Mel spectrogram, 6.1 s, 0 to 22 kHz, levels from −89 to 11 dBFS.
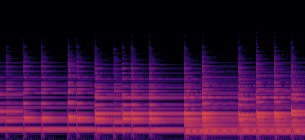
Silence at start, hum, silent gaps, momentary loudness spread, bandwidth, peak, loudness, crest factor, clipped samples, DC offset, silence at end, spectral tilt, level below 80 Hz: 0 s; none; none; 6 LU; 9.2 kHz; -18 dBFS; -35 LUFS; 16 dB; under 0.1%; under 0.1%; 0 s; -7 dB/octave; -68 dBFS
